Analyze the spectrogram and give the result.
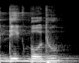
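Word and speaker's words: দিগ্বধূ: ব ম বলেই দিয়েছি, গ এর সাথে বয়ের সাথে ময়ের সাথে যদি ব থাকে তাহলে বটা উচ্চারণ হবে, তাহলে দিগবধূ।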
